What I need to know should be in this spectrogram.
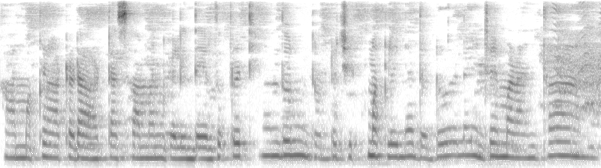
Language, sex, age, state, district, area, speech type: Kannada, female, 45-60, Karnataka, Mysore, rural, spontaneous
